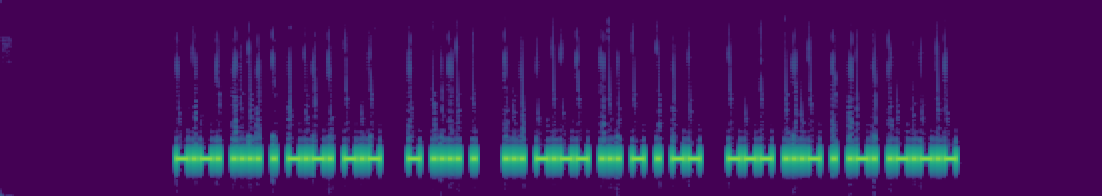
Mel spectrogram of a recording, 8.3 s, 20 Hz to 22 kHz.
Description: Morse code, heard as a keyed tone, about 37 wpm, 700 Hz. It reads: CHECK THE SYSTEM OVER.
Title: Sentences from Top 1000 Words - Review Part 3 - 40wpm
